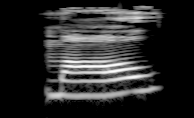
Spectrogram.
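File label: "mou", second tone, pinyin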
